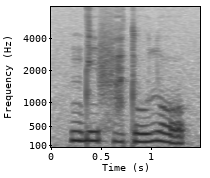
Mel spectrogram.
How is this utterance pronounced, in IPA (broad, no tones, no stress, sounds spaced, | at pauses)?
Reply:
n d i f a̤ t u ʎ o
